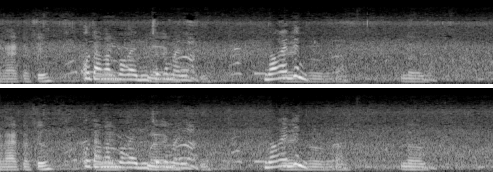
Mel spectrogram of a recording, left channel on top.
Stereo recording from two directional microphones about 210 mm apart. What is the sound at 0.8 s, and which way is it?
Speech, 45° left (ahead or behind).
